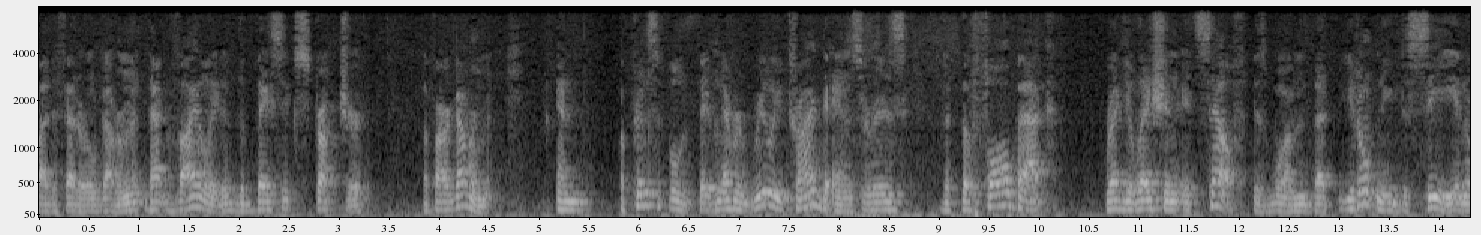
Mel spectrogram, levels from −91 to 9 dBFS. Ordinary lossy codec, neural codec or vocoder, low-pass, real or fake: Opus, 64 kbps; none; 7.2 kHz; real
